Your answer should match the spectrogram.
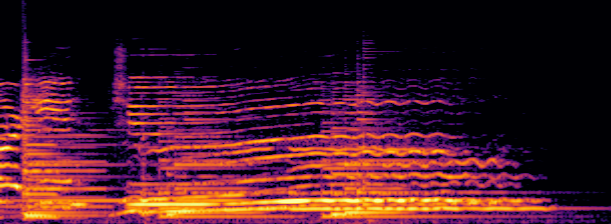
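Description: Two women singing in harmony over a strummed acoustic guitar, finishing on a long held note and chord that fade out near the end.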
